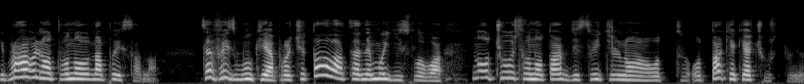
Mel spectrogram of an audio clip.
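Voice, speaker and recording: A woman speaks in a normal speaking voice at a fairly high pitch and a moderate pace, with lively intonation and big swings in loudness, against a quiet background. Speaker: tarot reader and witch vlogger. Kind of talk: casual monologue vlog with tarot reading.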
